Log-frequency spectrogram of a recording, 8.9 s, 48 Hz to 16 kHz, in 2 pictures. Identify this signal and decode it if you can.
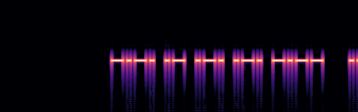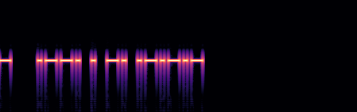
Morse code, heard as a keyed tone, about 25 wpm, 700 Hz. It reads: CARRY A PEN.
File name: Easy Sentences with Hints - 25wpm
